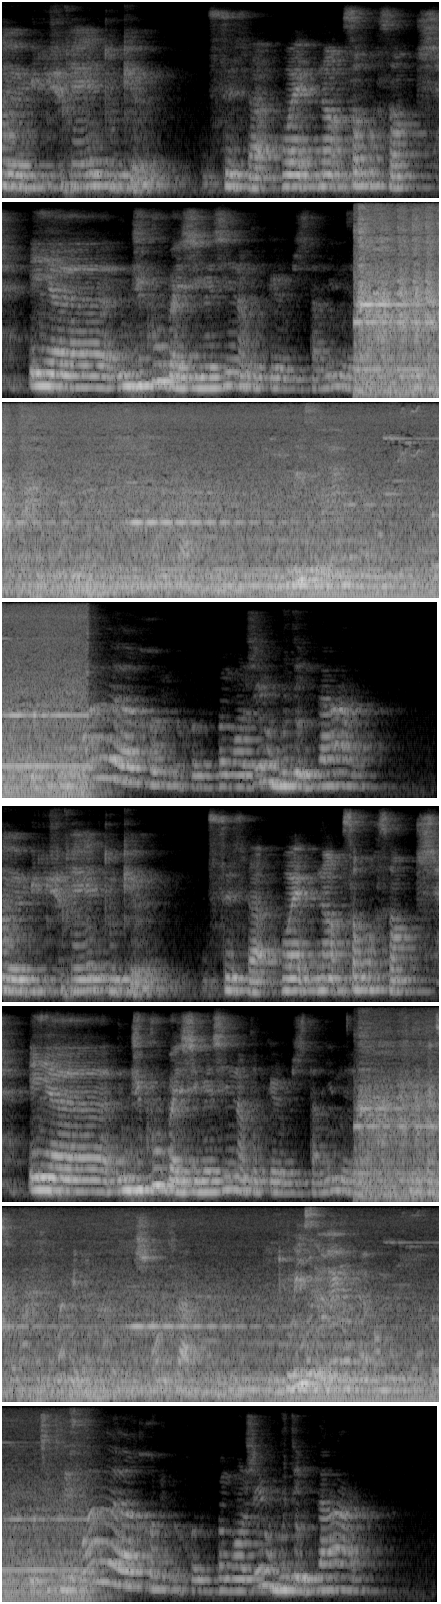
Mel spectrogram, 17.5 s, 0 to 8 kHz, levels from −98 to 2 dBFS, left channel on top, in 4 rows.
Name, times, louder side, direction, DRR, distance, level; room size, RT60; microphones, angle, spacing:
voice 1, 0.0-1.5 4.8-4.9 11.6-12.3 13.7-13.8, equal, 15° right, -2 dB, 1.9 m, -29 dB
voice 2, 2.0-8.0 8.4-11.0 11.3-16.7, equal, 75° right, 1 dB, 1.6 m, -34 dB
sound 1, 7.9-14.0, left 6 dB, 65° left, 0.4 m, -30 dB
10.0 x 8.8 x 3.3 m, 0.86 s
head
